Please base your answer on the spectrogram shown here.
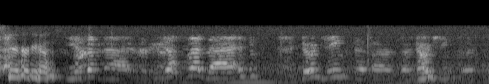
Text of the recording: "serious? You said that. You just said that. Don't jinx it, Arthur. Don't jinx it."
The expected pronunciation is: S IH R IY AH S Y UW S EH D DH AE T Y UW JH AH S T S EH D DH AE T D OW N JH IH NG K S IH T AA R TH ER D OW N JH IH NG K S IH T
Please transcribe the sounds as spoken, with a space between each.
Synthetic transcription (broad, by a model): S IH R IY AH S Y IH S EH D DH AE T Y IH JH AH S T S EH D DH AE T D OW N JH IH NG S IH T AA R S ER D OW N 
